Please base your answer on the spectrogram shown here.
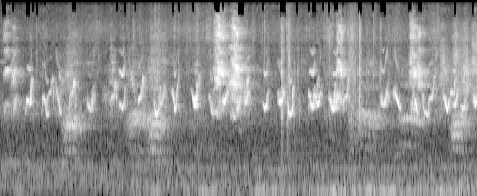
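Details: Young chickens playing on a rooftop give rapid, high-pitched peeping chirps that overlap continuously from many chicks, with a low background rumble.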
